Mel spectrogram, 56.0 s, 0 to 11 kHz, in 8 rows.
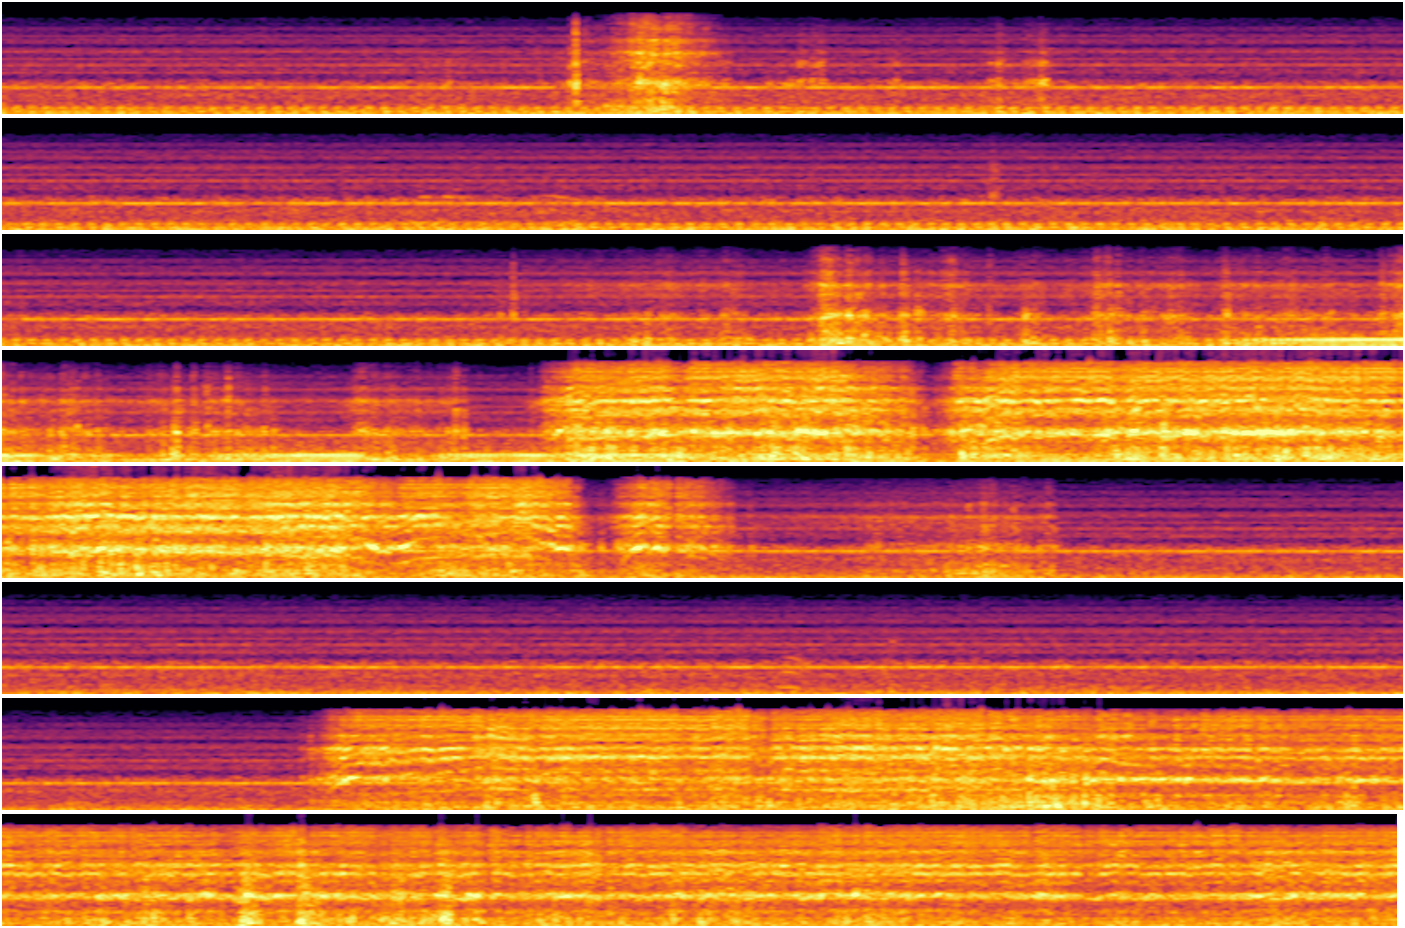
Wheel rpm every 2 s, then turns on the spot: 0, 0, 0, 0, 0, 0, 0, 0, 10, 30, 20, 20, 140, 190, 190, 90, 10, 0, 0, 0, 0, 10, 150, 150, 120, 110, 110, 120.
18-22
